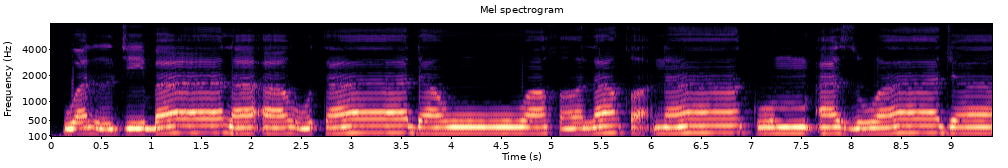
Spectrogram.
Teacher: Pertemuan A*tanwin* dengan a*waw* mengikuti aturan *idgham bighunah*. Kita menasalisasikan bunyi *tanwin* saat memasuki huruf *waw*. Kita mengucapkannya dengan nada sengau selama dua ketukan.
